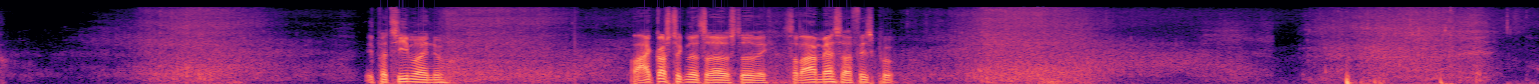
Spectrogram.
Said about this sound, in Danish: Det du kan høre her i baggrunden, det er Kattegat, der skvulper med små fine bølger op af Helgenes kyst, Djurslands kyst. Jeg er nede på det allersydligste af Djursland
